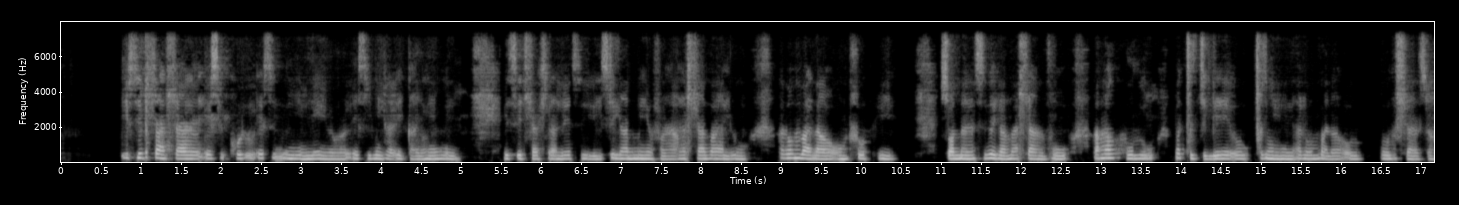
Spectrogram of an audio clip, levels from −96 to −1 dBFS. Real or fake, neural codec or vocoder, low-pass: fake; codec, 16 kHz in and 24 kHz out, 0.6 kbps, FireRedTTS-2 codec; 7.2 kHz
